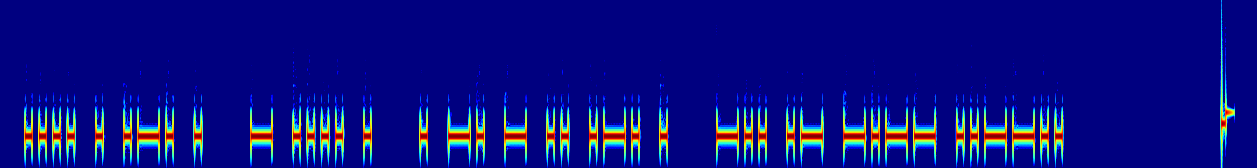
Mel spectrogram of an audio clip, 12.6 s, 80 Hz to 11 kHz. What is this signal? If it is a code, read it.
Morse code, heard as a keyed tone, about 17 wpm, 700 Hz. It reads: HERE THE ENTIRE DAY?
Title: Sentences from Top 1000 Words - Review Part 5 - 17wpm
